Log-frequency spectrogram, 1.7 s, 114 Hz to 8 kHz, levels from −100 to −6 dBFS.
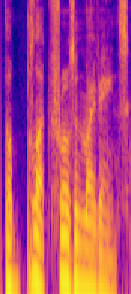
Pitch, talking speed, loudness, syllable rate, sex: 110 Hz, 205 wpm, -16 LUFS, 4.4 syllables/s, male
